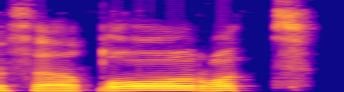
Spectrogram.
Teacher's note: لدينا نون ساكنة وبعدها حرف الفاء، فالحكم إخفاء حقيقي مع غنة كاملة. انفطرت، نفخم الطاء والراء، نقف على التاء بهمس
